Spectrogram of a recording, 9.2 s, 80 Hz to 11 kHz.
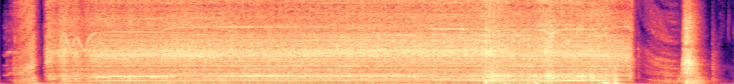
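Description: A drill with a 1/8 inch bit bores holes in the hood of a 1968 Camaro for louver installation, a loud, steady high whine held for about seven seconds before spinning down, close up with no voices.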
